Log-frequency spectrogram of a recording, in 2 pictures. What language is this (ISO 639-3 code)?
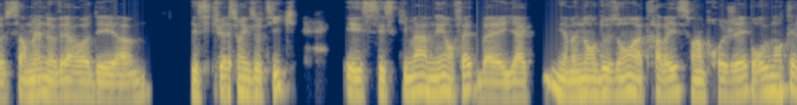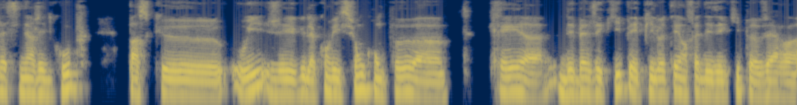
fra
